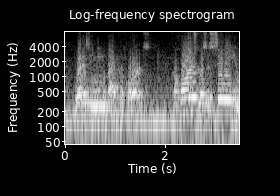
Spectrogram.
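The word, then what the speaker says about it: Cahors: and he says both Sodom and cohor cahor is spelled c a h o RS both Sodom and cahor and all those Souls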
